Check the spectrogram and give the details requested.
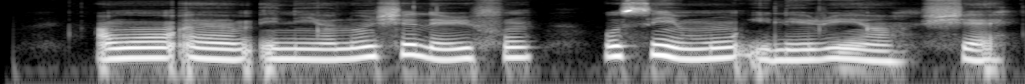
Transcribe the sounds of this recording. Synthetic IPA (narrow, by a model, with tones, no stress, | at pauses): a˨w̃ɔ̃˧˦˨ḛ˨nĩ˨j̃ã˨lo˨˦n̩˦ʃe˦˨le˨ɾi˨˦fũ˦ | o˦si˦˨˦mũ˦ḭ˦˨le˨˦ɾi˦˨j̃ã˨ʃɛ˧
